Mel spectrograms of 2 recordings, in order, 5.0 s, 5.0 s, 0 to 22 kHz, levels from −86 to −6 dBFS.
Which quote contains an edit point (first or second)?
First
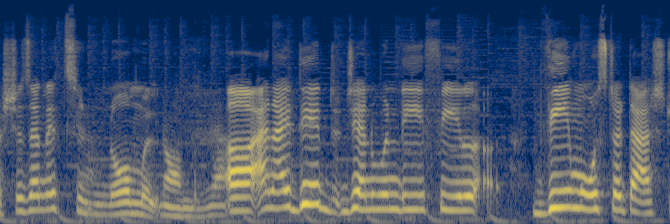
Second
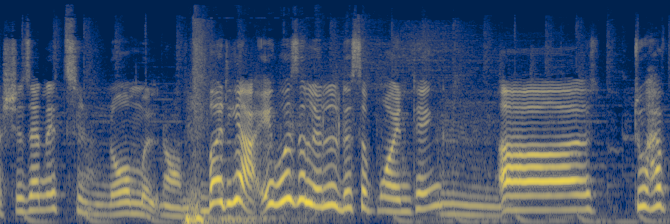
second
